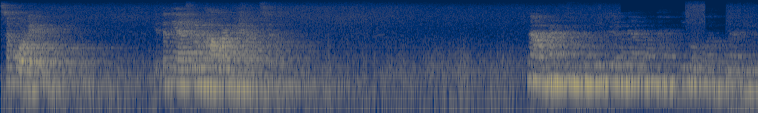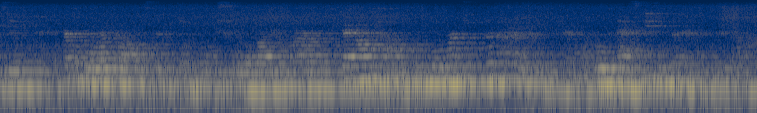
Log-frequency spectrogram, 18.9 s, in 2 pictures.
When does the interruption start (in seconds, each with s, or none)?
none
